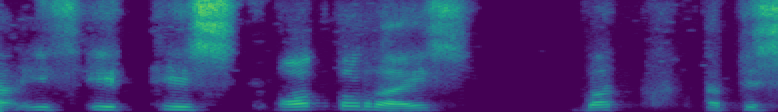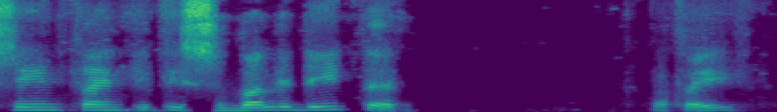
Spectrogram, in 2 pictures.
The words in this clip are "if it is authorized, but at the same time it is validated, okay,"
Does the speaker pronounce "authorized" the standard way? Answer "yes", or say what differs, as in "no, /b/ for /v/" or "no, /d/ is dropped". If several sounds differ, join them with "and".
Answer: no, /t/ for /θ/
